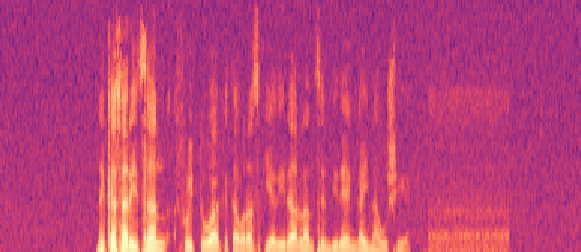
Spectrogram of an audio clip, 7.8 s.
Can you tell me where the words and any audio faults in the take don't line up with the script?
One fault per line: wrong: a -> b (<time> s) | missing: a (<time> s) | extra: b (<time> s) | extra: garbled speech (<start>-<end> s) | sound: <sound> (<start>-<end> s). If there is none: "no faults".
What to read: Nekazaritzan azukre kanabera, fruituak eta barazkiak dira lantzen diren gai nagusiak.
missing: azukre kanabera (2.1 s)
